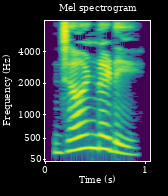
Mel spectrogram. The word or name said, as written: ಜೇನಿಡು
